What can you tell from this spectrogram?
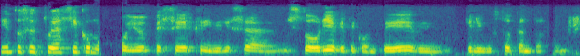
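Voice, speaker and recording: A woman's fairly low voice with very wide pitch swings, at a fairly quick pace. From Peru. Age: 70s. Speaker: author. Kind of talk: interview.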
